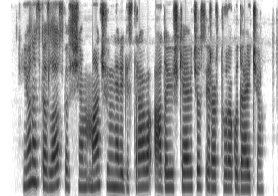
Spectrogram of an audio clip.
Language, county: Lithuanian, Utena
